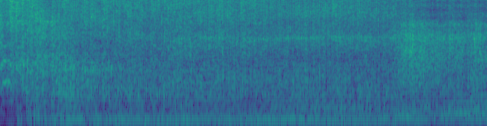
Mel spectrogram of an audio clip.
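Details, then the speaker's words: Hot-rod V-twin custom bike, first start after build, after swapping the experimental mag cap for a proven one: catches and settles into a deep, steady rumble with a slight blip; runs properly. "up and it run. Sounds good. Checking it out."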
